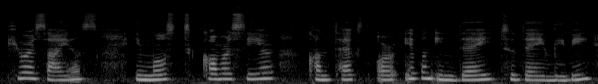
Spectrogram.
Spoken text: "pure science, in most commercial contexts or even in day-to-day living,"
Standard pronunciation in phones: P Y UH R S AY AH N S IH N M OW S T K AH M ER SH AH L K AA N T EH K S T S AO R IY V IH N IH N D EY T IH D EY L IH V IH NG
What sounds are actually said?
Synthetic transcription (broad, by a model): P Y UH R S AY AH N S IH N M OW S T K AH M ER S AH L K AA N T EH K S T AO R IY V IH N IH N D EY T IH D EY L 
